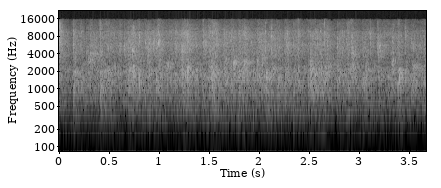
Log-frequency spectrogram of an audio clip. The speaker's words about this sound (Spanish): Bueno, entonces démosle un aplauso a, a Jesús.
